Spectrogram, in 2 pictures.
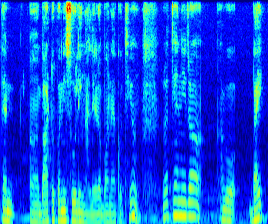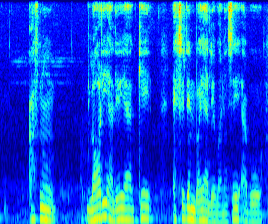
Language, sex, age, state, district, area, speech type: Nepali, male, 18-30, West Bengal, Darjeeling, rural, spontaneous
